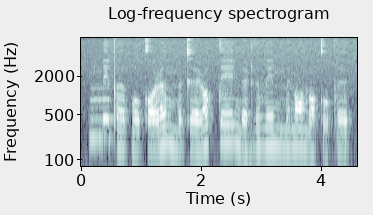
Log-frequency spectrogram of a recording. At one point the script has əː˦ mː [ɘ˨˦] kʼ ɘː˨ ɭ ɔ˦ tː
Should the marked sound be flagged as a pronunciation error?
no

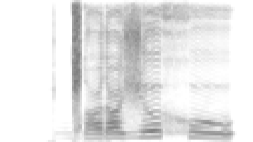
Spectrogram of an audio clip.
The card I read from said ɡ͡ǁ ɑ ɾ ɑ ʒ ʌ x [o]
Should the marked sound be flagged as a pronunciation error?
no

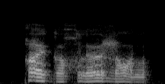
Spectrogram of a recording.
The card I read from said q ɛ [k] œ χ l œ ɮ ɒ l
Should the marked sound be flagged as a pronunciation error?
yes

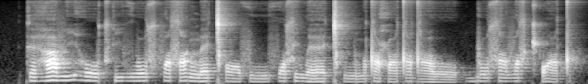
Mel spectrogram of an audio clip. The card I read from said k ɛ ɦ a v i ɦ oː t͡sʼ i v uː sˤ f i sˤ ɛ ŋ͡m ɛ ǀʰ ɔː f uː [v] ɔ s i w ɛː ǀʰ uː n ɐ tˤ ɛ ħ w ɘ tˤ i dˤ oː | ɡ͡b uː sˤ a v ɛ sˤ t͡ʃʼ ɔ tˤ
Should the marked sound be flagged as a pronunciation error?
yes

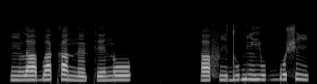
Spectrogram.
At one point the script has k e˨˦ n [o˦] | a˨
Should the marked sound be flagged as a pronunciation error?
no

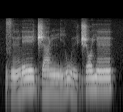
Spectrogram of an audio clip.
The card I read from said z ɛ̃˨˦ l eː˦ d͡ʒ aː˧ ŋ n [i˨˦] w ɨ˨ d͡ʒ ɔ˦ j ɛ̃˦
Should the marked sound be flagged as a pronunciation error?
no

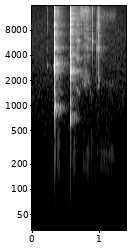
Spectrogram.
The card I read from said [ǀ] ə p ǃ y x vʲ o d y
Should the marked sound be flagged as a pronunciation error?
yes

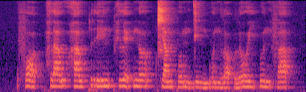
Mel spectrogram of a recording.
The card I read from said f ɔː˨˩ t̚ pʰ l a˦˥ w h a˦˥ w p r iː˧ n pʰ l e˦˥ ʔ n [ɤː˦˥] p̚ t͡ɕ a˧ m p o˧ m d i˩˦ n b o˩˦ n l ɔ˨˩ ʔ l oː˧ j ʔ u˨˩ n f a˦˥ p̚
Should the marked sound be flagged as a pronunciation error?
no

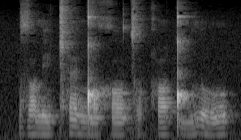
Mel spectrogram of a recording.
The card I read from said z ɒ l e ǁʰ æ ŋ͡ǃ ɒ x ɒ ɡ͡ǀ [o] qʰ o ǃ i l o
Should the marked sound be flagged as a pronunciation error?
no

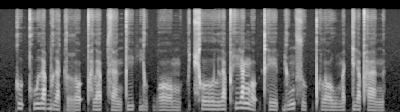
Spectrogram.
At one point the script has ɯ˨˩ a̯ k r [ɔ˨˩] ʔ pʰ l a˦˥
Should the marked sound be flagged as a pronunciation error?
no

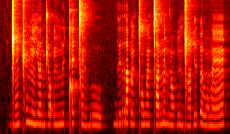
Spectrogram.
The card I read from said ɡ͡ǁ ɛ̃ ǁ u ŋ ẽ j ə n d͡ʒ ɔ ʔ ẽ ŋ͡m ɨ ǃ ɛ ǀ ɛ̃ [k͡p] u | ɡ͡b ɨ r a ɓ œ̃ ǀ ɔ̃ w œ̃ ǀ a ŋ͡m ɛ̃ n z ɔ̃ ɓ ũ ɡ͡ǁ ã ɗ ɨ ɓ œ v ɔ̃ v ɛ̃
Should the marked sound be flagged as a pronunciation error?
yes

